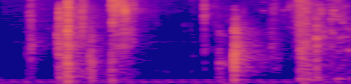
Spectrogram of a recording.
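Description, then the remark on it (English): Someone takes a swig from a plastic water bottle: a handful of quiet, irregular crinkling crackles as the bottle flexes, with no talking. “Which, by the way, let me take a swig of my water first.”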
